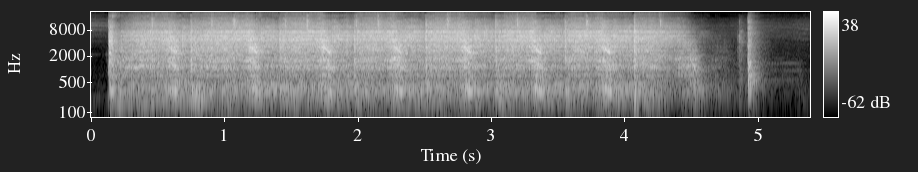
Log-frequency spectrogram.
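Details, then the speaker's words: BMW GS motorcycle, compression test on the weaker cylinder after valve clearance adjustment and tensioner work: starter cranks without firing, even pulses about twice a second; compression now about 130 PSI, matching the other cylinder, up roughly 15 to 20 PSI. "Okay, wow, so we have pretty much now the same as what the other side is. Like, they are pretty bang on together, and we've actually increased it more than 10 PSI."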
